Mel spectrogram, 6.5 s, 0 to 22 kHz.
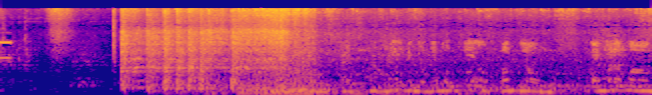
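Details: BMW E46 with a long-crank hard-start problem, after fitting an 8 mm one-way check valve in the fuel line: short crank, then the engine catches and settles into a steady low idle without stumbling; now starts normally.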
